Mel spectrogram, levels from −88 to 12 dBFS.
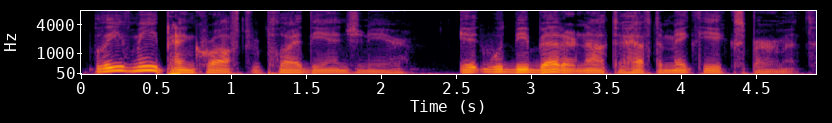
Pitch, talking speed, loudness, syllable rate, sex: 100 Hz, 210 wpm, -18 LUFS, 6.2 syllables/s, male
